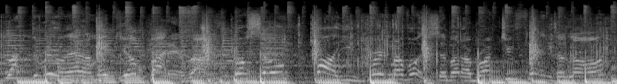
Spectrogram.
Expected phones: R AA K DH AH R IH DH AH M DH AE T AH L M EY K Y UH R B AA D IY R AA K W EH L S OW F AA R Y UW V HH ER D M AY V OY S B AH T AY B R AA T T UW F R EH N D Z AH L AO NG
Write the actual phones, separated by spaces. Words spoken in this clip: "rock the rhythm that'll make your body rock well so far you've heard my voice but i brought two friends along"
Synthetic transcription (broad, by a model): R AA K DH AH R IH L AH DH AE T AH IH M EY K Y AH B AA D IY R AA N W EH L S OW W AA L Y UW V HH ER D M AY V OY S B AH T AY B R AA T T UW F R EH N D Z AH L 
